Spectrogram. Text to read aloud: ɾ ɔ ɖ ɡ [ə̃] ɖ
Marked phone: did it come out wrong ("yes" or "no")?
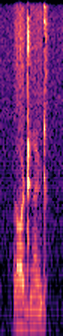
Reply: no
